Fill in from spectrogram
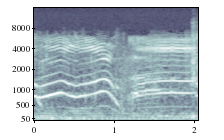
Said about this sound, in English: That's the fakest yell.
